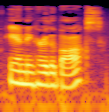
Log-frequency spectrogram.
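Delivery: usual speaking voice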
